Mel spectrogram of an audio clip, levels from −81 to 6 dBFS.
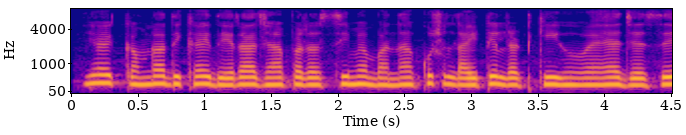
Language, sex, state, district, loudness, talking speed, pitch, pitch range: Hindi, female, Bihar, Patna, -13 LUFS, 225 wpm, 215 Hz, 205-225 Hz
